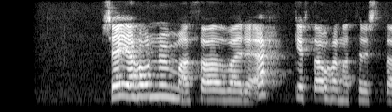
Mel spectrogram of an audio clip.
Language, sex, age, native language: Icelandic, female, 11, Icelandic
